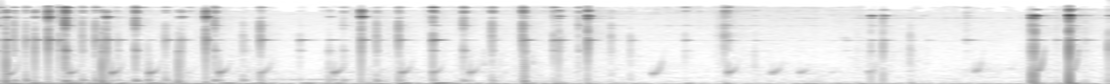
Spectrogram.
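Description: A small clear plastic liquid hourglass, full of liquid and beads and held on fur, is tapped and scratched with long nails. Quick, dry, bright clicks and taps come in a steady, uneven patter over a soft low rumble, with a couple of louder taps near the end.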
